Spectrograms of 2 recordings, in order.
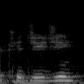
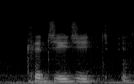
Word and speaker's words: Kijiji: Canadian website, a Kijiji? What is that? I've never even been to a Kijiji. Buy and sell and save. It looks like KSL. Utah has its own Craigslist called KSL. Kijiji.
